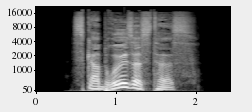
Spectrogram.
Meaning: strong/mixed nominative/accusative neuter singular superlative degree of skabrös
- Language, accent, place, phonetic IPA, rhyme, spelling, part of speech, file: German, Germany, Berlin, [skaˈbʁøːzəstəs], -øːzəstəs, skabrösestes, adjective, De-skabrösestes.ogg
